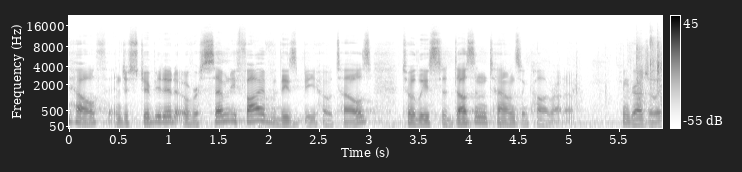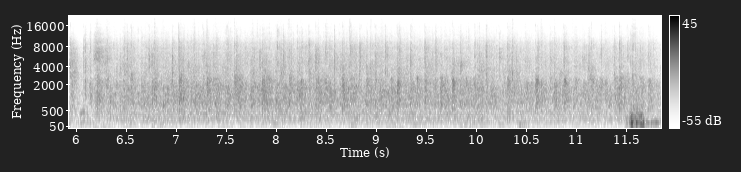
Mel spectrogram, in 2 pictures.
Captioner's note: applause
